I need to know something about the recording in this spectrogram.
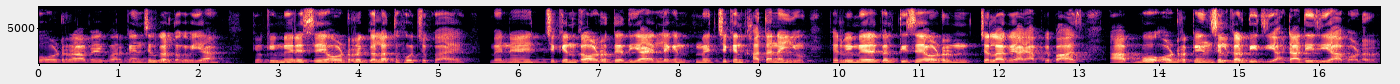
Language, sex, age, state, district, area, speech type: Hindi, male, 45-60, Rajasthan, Karauli, rural, spontaneous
